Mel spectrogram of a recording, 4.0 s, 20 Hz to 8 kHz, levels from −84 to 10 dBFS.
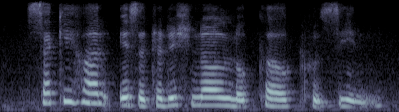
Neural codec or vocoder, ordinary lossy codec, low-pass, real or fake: vocoder, 44.1 kHz, 128 mel bands, Pupu-Vocoder; Opus, 32 kbps; 7.2 kHz; fake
